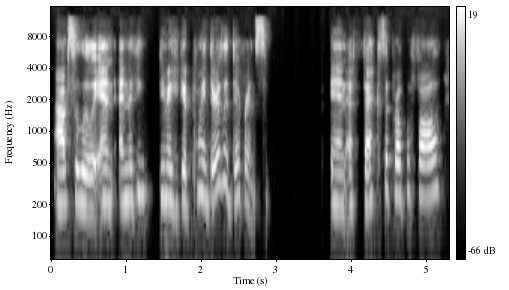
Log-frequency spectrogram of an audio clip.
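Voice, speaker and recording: A woman's voice: on the high side, brisk. An American woman hosting a conversational medical interview, speaking in an informal and earnest way. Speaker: podcast host and ICU clinician.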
